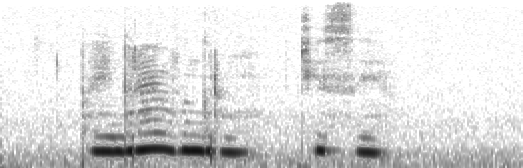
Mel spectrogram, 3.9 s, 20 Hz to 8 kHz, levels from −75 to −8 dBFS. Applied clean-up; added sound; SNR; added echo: none; none; none; none.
